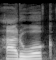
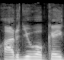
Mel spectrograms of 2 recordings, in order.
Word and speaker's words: Are You Okay: La comunidad Aruok, o Are You Okay, como se debería de pronunciar realmente, que ni yo lo hago, es una comunidad de jugones, que eran un grupo de personas que nacieron en el foro de Edge, en Zombicide.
